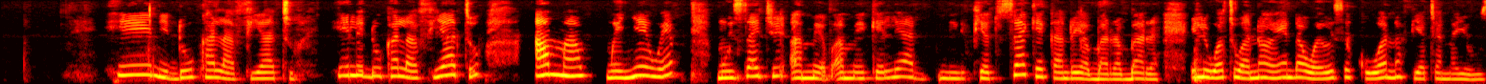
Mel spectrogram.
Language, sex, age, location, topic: Swahili, female, 25-35, Nakuru, finance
